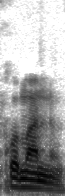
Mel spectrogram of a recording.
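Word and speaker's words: Froment: Froman. Froman, ça s'écrit F-R-O-M-E-N-T.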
